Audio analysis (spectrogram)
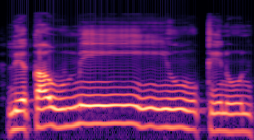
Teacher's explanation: تنوین که همانا نون هست فرو میرود در یا، در حرف بعدی که حروف ادغام 6 حرف هست.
